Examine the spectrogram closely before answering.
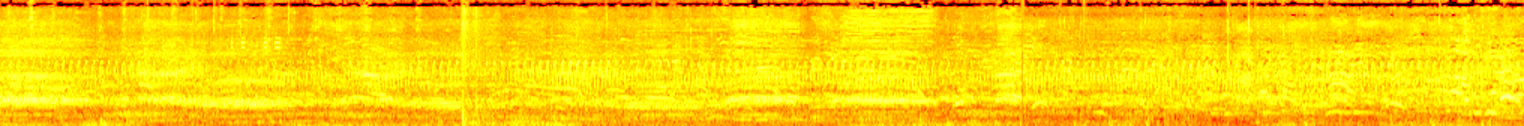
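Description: A large crowd of fans sings and chants loudly outdoors.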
